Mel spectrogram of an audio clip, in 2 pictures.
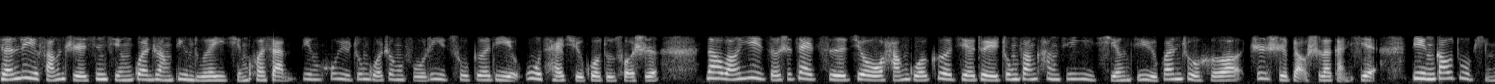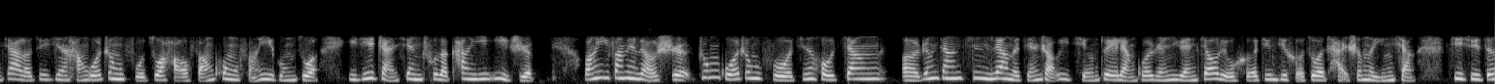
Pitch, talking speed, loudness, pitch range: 225 Hz, 275 characters per minute, -17 LUFS, 195-250 Hz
